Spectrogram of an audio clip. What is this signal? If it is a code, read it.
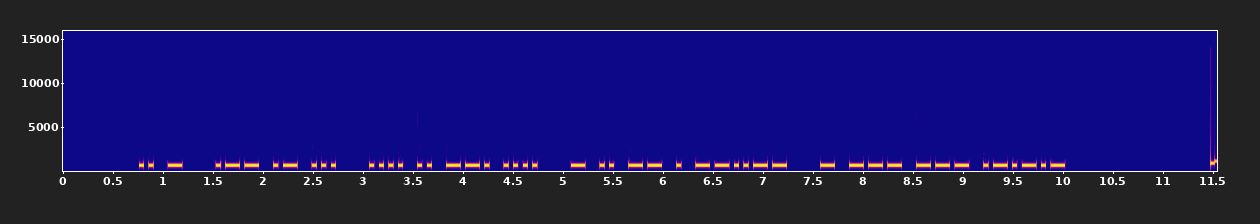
Morse code, heard as a keyed tone, about 25 wpm, 700 Hz. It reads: IT WAS HIGH TIME, TOO.
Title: Sentences from Top 1000 Words - Review Part 1 - 25wpm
